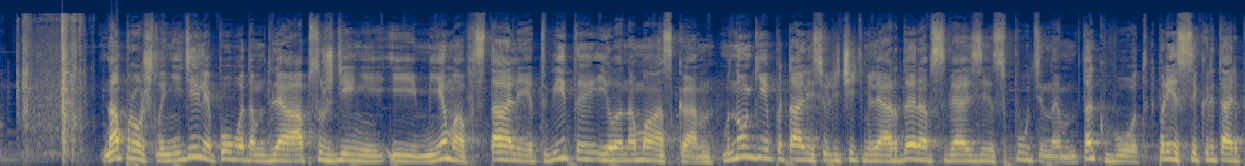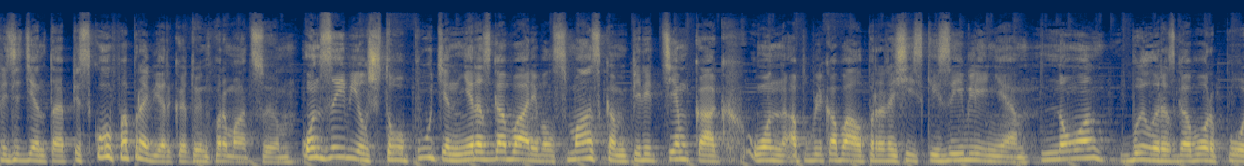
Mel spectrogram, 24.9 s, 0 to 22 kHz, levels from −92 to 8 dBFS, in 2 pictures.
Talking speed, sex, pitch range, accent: 115 wpm, male, 135-170 Hz, native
